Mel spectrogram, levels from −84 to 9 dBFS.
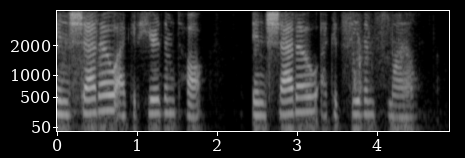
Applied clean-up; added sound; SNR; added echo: neural mask model RNNoise.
